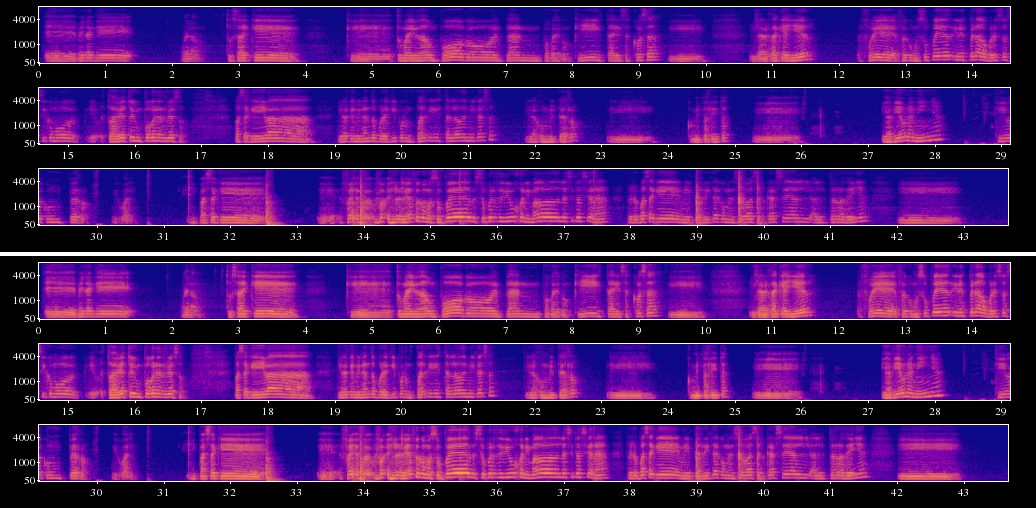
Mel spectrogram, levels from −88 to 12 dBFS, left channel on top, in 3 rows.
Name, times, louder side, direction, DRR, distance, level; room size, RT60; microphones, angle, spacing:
voice 1, 0.1-1.4 2.1-2.5 2.8-3.9 4.6-11.6 12.3-18.7 19.0-21.4 21.8-22.7 23.1-23.8 24.3-24.9 25.3-26.0 27.2-28.1 28.9-29.9 30.2-30.6 31.3-32.6 33.3-37.7 37.9-43.0, right 4 dB, 50° right, 0.7 m, -25 dB
sound 1, 25.8-26.8 27.7-27.8 28.4-29.0 29.9-30.0 30.7-30.8 31.2-31.4 32.5-33.0 33.8-34.4 35.1-36.0 36.5-36.8 37.4-37.6 37.9-38.1 38.3-39.2 39.5-40.1 40.5-40.6, equal, ahead, 0.5 m, -32 dB
6.1 x 2.9 x 2.6 m
head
